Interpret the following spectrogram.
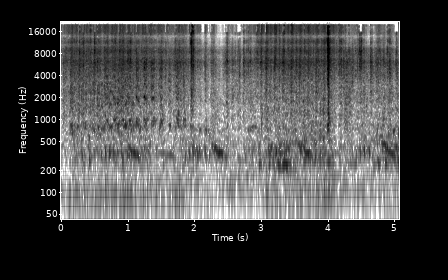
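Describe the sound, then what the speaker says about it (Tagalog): Pigeons coo repeatedly in soft, throaty phrases against a steady background hum, with a few faint clicks and rustles. "so ayun ang mga ibon natin"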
